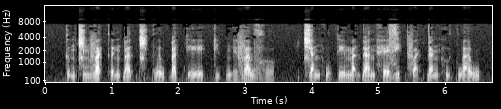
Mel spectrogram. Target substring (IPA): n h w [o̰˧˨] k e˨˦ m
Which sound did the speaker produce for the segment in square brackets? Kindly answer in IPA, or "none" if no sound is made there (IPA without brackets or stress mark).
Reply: o̰˧˨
